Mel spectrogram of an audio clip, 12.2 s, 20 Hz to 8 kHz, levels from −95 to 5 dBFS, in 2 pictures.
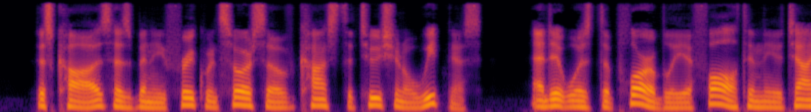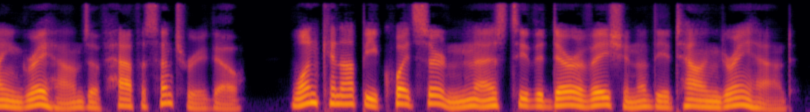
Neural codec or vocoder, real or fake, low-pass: codec, 24 kHz, 0.9 kbps, WavTokenizer, large speech release; fake; 7.2 kHz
